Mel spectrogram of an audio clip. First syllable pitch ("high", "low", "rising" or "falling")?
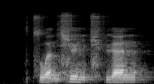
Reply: low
